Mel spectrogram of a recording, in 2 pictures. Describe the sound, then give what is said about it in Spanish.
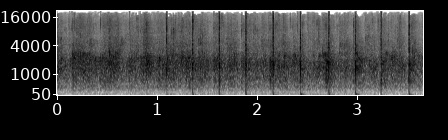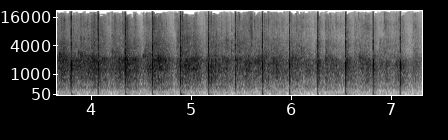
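A church audience gives pastors a loud round of applause. Dense, steady clapping runs the whole time, with sharp individual claps standing out at an even level. “¿Por qué no le dan un aplauso fuerte a estos varones que están liderando?”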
